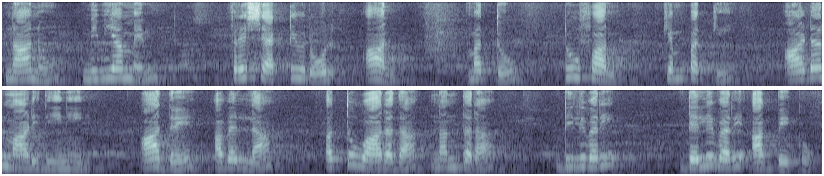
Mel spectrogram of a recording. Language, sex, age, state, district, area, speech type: Kannada, female, 30-45, Karnataka, Mandya, rural, read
